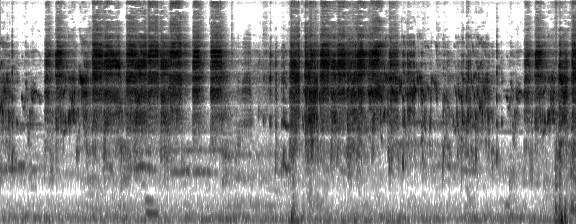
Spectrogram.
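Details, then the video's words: Chorus of budgerigars, played to encourage breeding, keeps up a busy high-pitched twittering warble, scratchy and buzzy, pausing briefly around two and three seconds before surging again. "Periquitos 🦜australianos para activar su reproducción"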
